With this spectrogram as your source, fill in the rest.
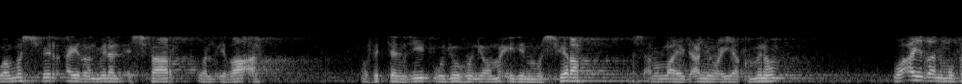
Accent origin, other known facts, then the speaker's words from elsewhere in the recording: Abha, Asir, Saudi Arabia; born there; من مواليد مدينة أبها سنة 1361 للهجرة.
